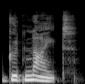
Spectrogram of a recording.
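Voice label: "good night", British English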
